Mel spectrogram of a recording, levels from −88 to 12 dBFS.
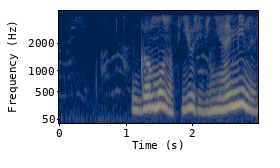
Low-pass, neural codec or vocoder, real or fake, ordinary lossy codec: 3.6 kHz; vocoder, 44.1 kHz, 128 mel bands every 256 samples, BigVGAN v2; fake; MP3, 32 kbps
